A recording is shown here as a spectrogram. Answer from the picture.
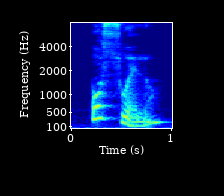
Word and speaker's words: Pozuelo: So in Mexico, Argentina, Costa Rica, and so on, people are going to say Zaragoza, El Pozo, Pozuelo, Barcelona, Ciudad.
